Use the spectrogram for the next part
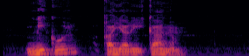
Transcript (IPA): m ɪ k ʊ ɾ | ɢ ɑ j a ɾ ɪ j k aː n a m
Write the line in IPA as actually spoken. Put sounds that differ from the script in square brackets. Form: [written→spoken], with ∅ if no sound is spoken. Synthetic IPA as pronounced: m ɪ k ʊ ɾ | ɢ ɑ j a ɾ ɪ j k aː n a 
